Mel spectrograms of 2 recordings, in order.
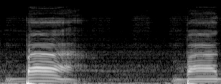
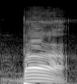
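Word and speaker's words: بَ: ভালো করে উচ্চারণটা আমার সাথে আপনারা ভালো করে উচ্চারণটা সঠিক উচ্চারণটা শেখার চেষ্টা করেন। আলিফ জবর আ বা জবর বা জবর বা তা জবর তা জবর তাছা জবর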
